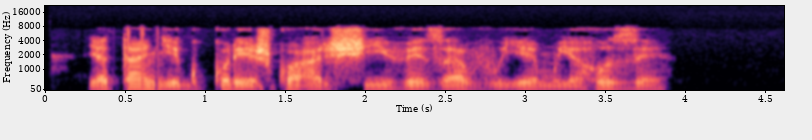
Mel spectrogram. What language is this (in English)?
Kinyarwanda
